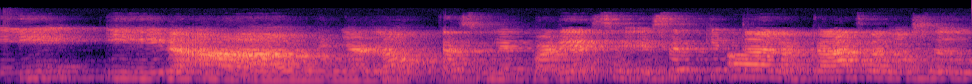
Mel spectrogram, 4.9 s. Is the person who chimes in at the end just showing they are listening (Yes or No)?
Yes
